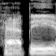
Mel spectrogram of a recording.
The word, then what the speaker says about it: HapBE: Because, we say it's happy, but you drop the PY and you change it to BE, like being and not doing.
